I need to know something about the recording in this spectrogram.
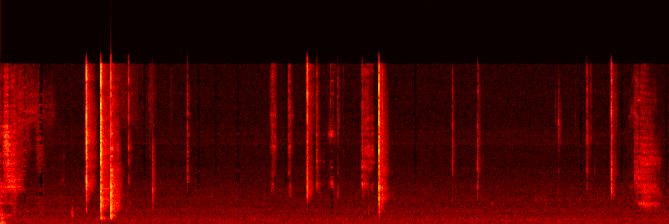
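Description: Sharp little clicks and taps of alligator clip leads being handled and clipped onto a phone circuit board, the loudest a quick group of clicks about a second in, then a few scattered single ticks.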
